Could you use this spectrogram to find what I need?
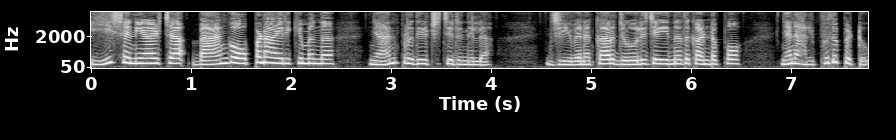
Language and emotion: Malayalam, surprised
